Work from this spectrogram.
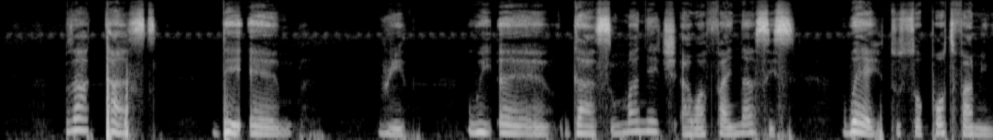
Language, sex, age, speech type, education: Nigerian Pidgin, female, 30-45, spontaneous, tertiary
